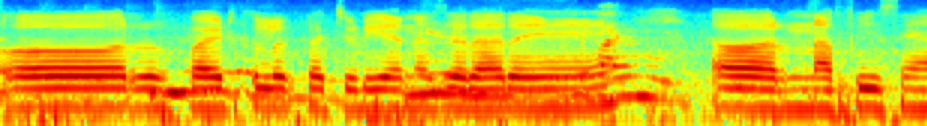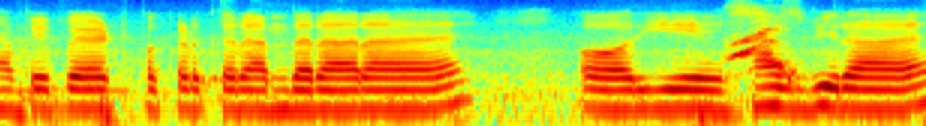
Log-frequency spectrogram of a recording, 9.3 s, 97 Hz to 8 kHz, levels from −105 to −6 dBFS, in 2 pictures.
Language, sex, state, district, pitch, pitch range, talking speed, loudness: Hindi, female, Odisha, Malkangiri, 180 Hz, 180-185 Hz, 170 wpm, -16 LUFS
